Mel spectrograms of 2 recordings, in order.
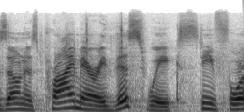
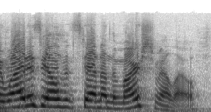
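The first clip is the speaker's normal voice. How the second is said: ordinary talk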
